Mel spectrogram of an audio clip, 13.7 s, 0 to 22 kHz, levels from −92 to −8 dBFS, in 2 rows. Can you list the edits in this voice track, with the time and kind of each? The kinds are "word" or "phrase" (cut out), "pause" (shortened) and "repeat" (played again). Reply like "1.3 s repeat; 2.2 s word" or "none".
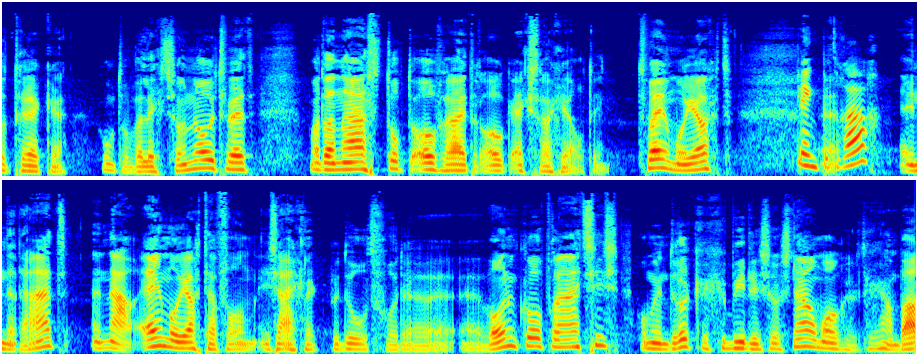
6.7 s pause; 11.6 s pause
